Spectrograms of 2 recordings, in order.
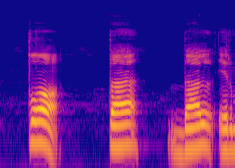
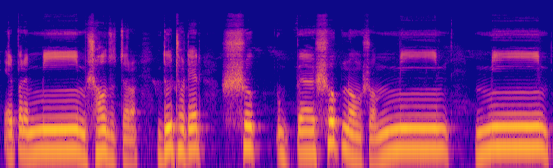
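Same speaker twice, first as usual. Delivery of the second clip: ordinary talk, nothing marked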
